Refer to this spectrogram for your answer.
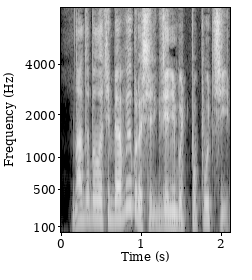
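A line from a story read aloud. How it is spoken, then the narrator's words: Snapping panther retort. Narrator (Russian): огрызнулась пантера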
